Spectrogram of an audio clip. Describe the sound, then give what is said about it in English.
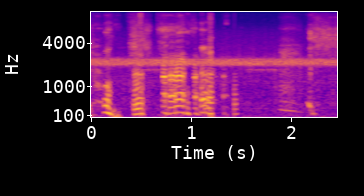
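A steady, high-pitched chirring of crickets, a sound effect played from a soundboard, runs unbroken through the whole clip, moderately loud, while short bursts of voices break in over it near the start. “That's the wrong crickets. No. I've got the wrong crickets on the soundboard.”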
